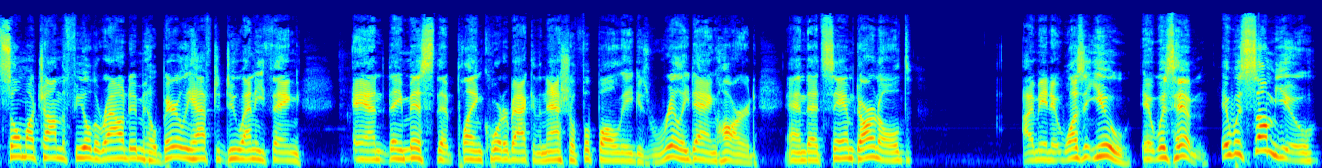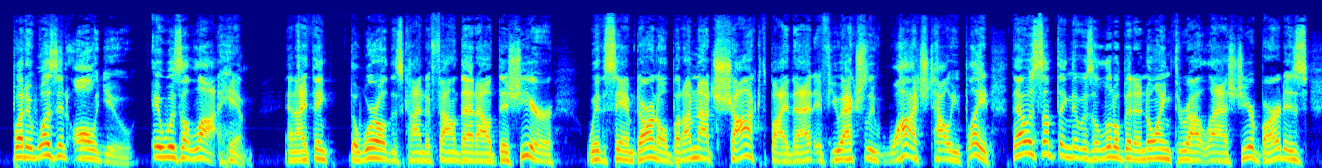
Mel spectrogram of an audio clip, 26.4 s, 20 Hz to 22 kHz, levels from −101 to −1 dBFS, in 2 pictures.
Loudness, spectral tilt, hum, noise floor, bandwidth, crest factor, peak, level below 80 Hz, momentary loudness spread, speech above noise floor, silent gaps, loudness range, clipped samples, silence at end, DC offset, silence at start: -29 LUFS; -4 dB/octave; none; -83 dBFS; 16.5 kHz; 18 dB; -10 dBFS; -66 dBFS; 8 LU; 54 dB; none; 4 LU; under 0.1%; 0.15 s; under 0.1%; 0 s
